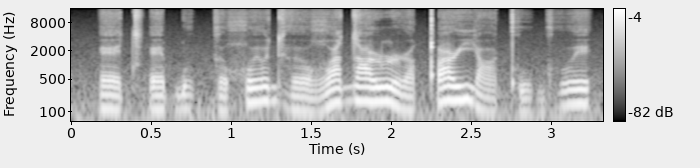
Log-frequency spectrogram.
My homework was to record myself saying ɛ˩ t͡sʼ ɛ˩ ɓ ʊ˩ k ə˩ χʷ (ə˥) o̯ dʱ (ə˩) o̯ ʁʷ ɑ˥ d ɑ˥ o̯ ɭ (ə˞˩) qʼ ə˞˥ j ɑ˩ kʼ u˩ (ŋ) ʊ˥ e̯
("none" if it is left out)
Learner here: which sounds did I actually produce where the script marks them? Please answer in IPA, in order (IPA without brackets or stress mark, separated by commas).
ɪ˥, ə˩, ə˞˩, ɡʱ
